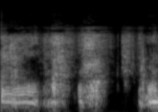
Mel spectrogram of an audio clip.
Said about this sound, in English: Come here, big old corgi.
